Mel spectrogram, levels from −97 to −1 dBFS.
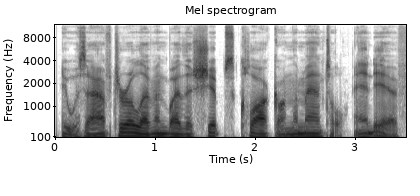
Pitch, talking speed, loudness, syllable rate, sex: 95 Hz, 220 wpm, -16 LUFS, 5.1 syllables/s, male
